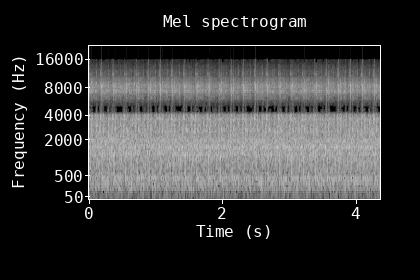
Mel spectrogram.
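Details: Dodge Ram 5.7 Hemi held at fast idle: steady hard knocking about three a second through the engine noise; bad connecting rod and crankshaft main bearings.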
